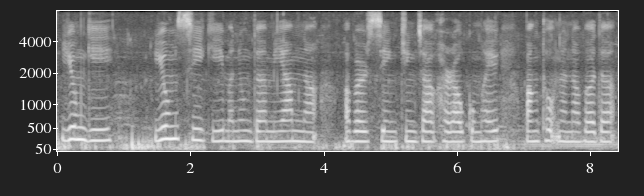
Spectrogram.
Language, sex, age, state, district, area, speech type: Manipuri, female, 30-45, Manipur, Chandel, rural, read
